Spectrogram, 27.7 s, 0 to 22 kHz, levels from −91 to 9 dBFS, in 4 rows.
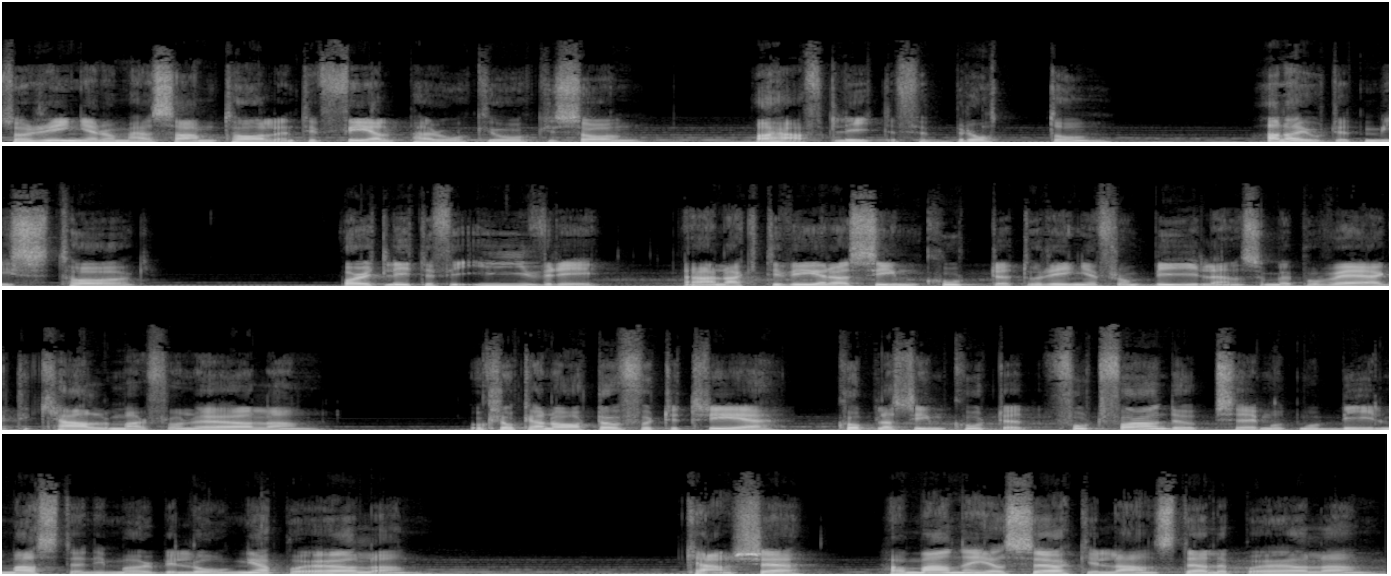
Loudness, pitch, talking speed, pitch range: -20 LUFS, 130 Hz, 130 wpm, 120-145 Hz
